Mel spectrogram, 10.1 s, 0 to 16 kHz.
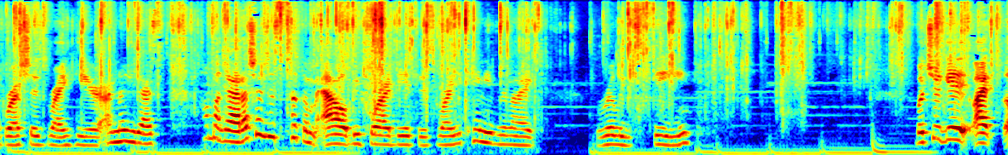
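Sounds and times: faint background music: 0.0 - 10.0
plastic sleeves crinkling: 0.0 - 10.0.

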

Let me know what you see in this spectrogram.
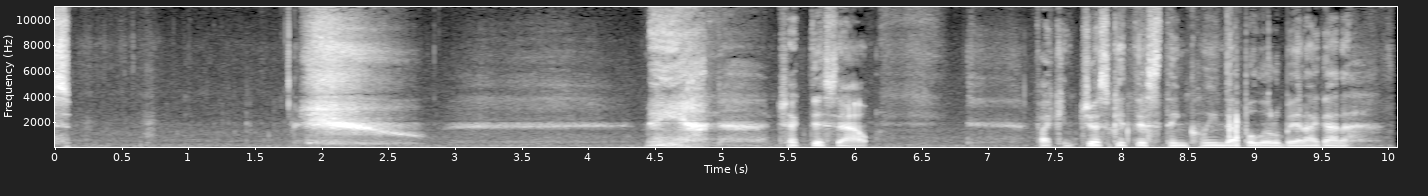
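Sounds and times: man blowing breath out hard: 1.8 - 5.4.

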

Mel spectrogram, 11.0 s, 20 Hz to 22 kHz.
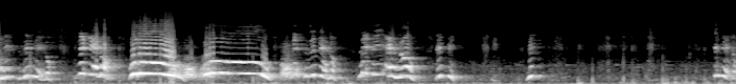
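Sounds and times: scuffling footsteps on paving: 3.4 - 11.0.

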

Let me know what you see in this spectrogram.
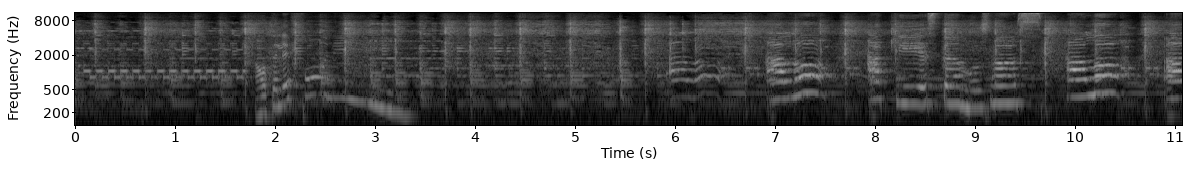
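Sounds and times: backing track with beat: 0.0 - 11.0
person singing: 2.7 - 3.4, 5.8 - 11.0.

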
